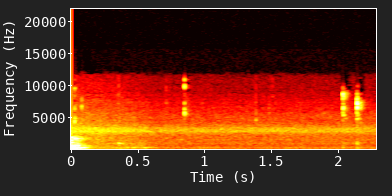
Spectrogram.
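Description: Quiet room tone with a steady hiss, broken by a single faint computer-mouse click a little under a second in.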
